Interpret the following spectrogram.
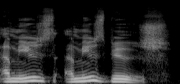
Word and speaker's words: amuse-bouche: I've always said amuse-bouche. Amuse-bouche. Okay, so I was close. You just have a little more accent on it.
